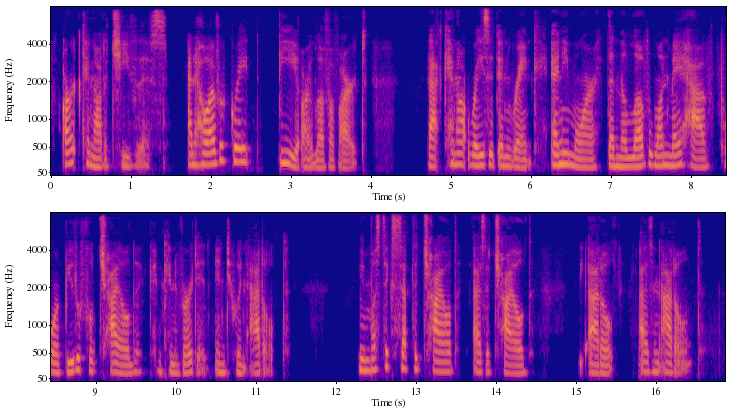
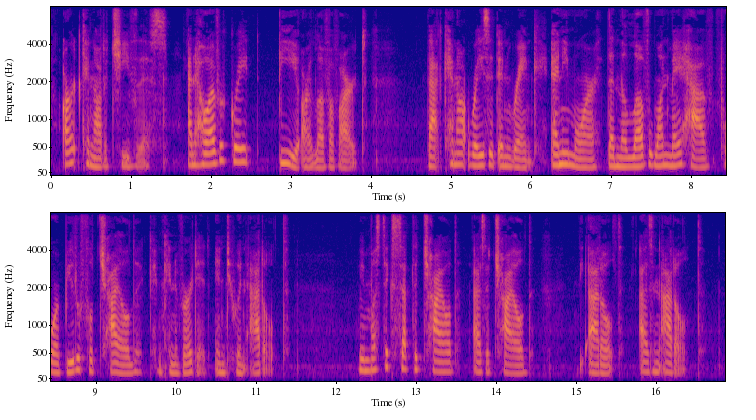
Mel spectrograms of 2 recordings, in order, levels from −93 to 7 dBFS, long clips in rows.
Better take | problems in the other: second | noise reduction (neural mask model Resemble Enhance denoiser)

